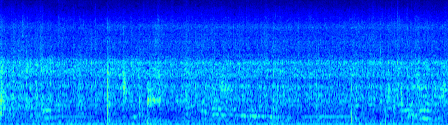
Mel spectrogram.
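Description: Oil sizzling steadily in a kadai of frying potatoes as raw drumstick flowers are tipped in from a steel plate, with a couple of light knocks about one and a half and two seconds in.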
